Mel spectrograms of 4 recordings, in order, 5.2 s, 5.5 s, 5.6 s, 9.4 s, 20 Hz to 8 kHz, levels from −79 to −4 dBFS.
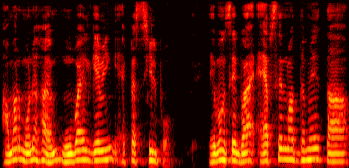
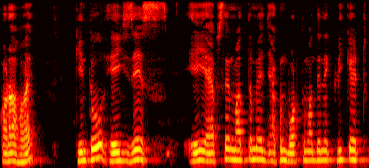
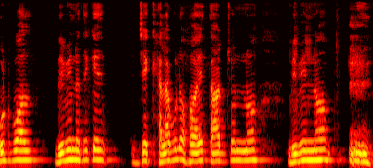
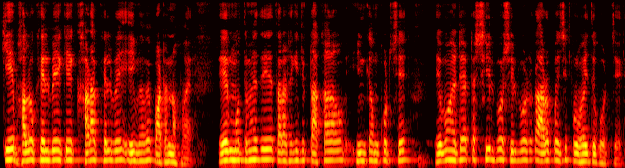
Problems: background sounds at intervals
